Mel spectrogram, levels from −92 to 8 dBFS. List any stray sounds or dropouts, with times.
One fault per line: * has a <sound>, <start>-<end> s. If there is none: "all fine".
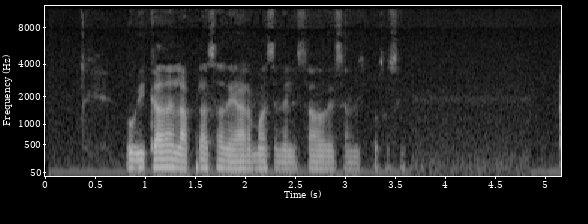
all fine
